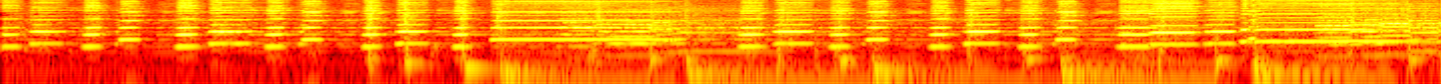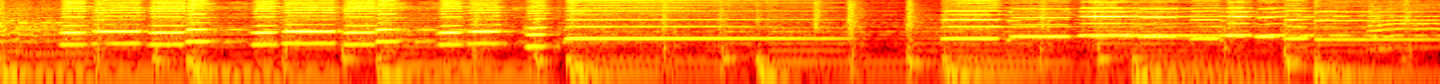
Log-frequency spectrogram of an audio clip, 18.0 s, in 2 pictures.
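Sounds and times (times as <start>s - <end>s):
mouth organ playing: 0.0s - 18.0s.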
